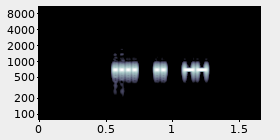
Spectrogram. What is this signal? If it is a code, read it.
Morse code, heard as a keyed tone, about 48 wpm, spaced as for 35 wpm, 700 Hz. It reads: HIM
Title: 2x Character Spacing - Top 300 Words - 50wpm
